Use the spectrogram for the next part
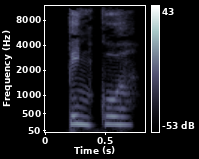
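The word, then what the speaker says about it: ping cua (苹果): Là đêm bình an, trong tiếng Trung, quả táo được phát âm là ping cua.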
